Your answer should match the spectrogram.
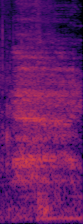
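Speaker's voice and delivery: soft, breath-only sigh; resigned sigh. Acted. Reader bracing for silly sounds, resigned sigh. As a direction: exhale in dread of what comes.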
